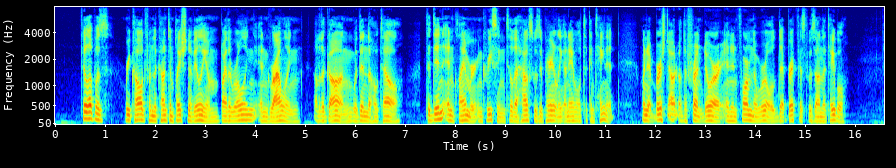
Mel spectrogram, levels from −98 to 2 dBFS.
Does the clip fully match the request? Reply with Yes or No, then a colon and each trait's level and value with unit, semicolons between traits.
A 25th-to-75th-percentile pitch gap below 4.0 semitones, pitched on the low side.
Yes: average, 3.2 semitones; low, 115 Hz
